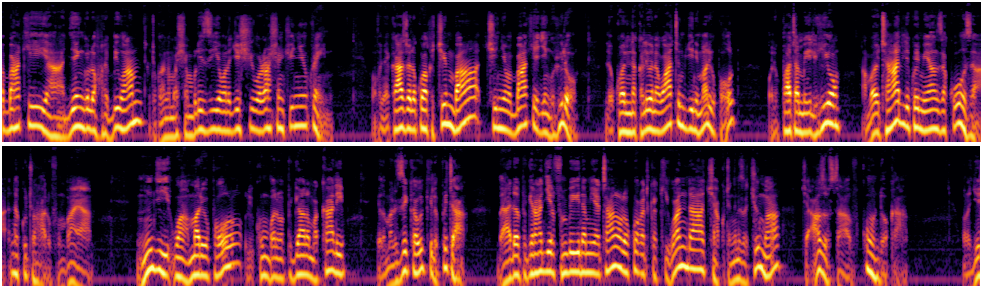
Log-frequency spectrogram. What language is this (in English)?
Swahili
